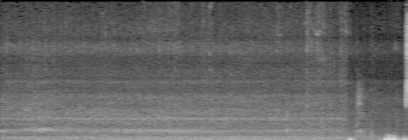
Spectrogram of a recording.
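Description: Steady rolling noise of a bicycle being ridden on a paved road: tyre and wind noise on the microphone, with a couple of short knocks near the end.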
